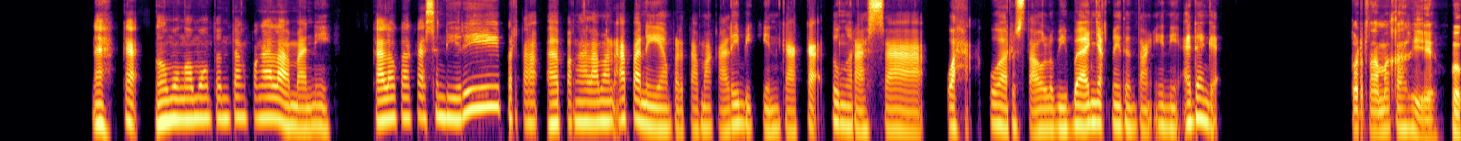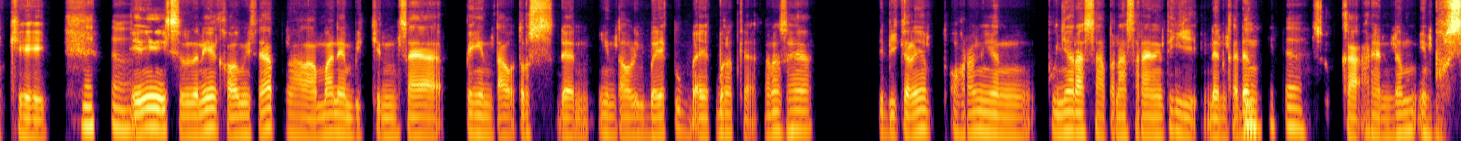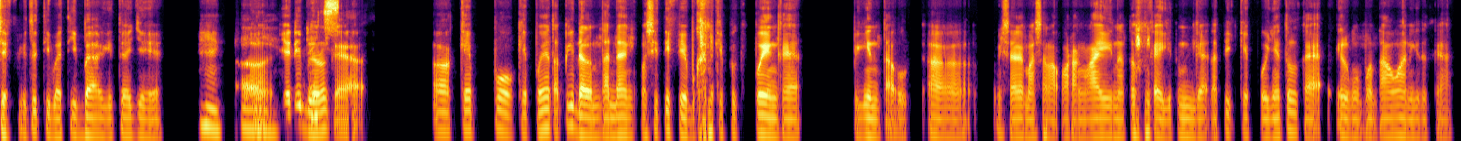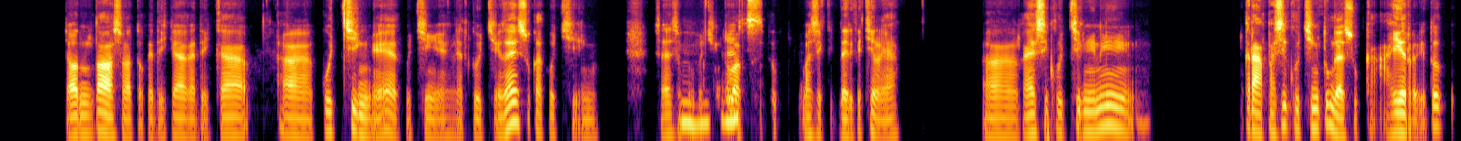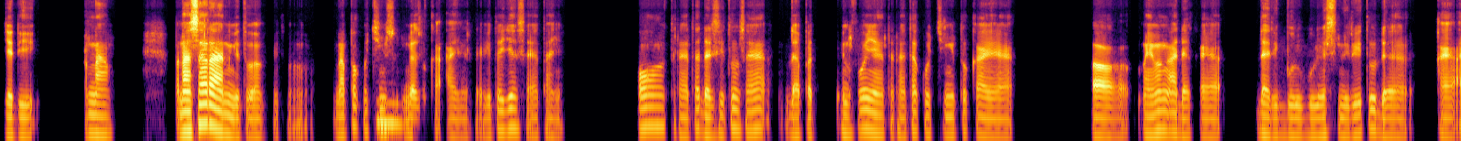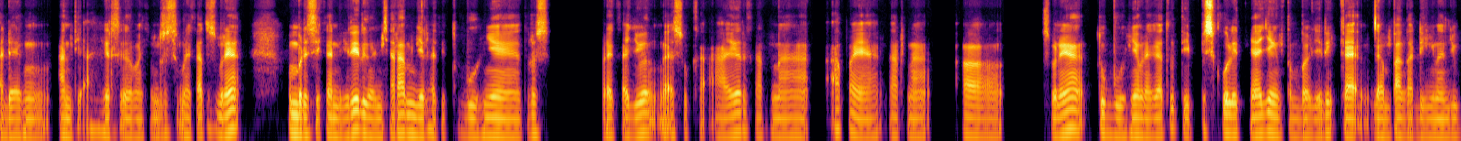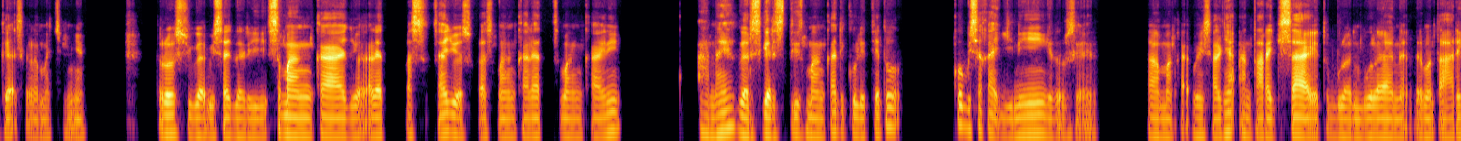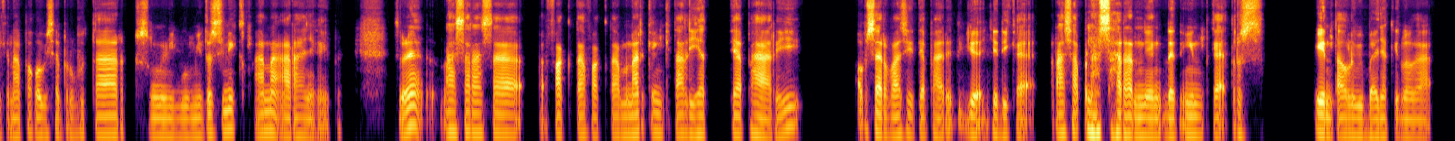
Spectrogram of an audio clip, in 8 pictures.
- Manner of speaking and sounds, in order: other background noise; laughing while speaking: "bukan"; tapping; "misalnya" said as "usanya"; laughing while speaking: "rasa penasaran"; "Kak" said as "tidola"
- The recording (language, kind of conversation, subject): Indonesian, podcast, Pengalaman apa yang membuat kamu terus ingin tahu lebih banyak?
